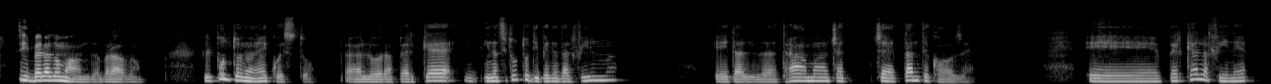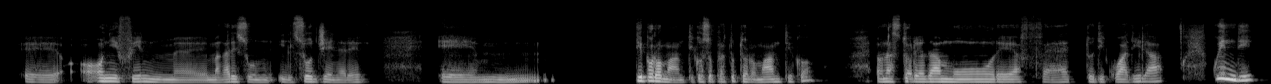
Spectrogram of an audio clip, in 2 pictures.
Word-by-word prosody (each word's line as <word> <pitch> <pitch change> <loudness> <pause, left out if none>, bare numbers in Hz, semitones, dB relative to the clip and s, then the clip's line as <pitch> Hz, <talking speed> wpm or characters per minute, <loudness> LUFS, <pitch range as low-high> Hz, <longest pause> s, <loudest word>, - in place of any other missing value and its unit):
Sì, 200 -2 +5
bella 180 +2 +8
domanda, 125 -12 +5
brava. 115 -2 -2 0.6
Il 165 - 0
punto 215 -1 +3
non 155 -4 +6
è 150 +1 +3
questo, 115 -4 -8 0.2
ehm 120 - -4
allora, 120 0 0
perché 165 +8 +1
in 155 -5 -8
innanzitutto 165 +8 +1
dipende 145 -4 +1
dal 135 -1 -1
film 185 +8 +1 1.0
e 120 - -3
dalla 115 -1 -3
trama, 165 +4 +3
cioè- 150 -2 -3 0.2
cioè 145 -3 +1
tante 190 0 +3
cose. 105 -3 -10 1.1
Ehm, 135 -1 -1
perché 165 +6 -3
alla 235 -1 +3
fine, 155 0 -2 0.3
ehm 110 -2 -7 0.2
o 300 - -5
ogni 145 -1 +4
film, 135 -4 -2 0.4
magari 110 +4 -1
sul 110 -3 -5
il 110 -2 -7
suo 125 +4 +1
genere, 115 -1 -6 0.6
ehm 110 - -5 1.0
tipo 170 0 +5
romantico, 120 -5 +2
soprattutto 125 +1 -4
romantico, 125 - -4 0.6
è - - -6
una 130 +1 +1
storia 130 0 -1
d'amore, 120 -2 +2
affetto, 120 0 -8
di 120 +1 -8
qua 120 0 -1
e - - -6
di 130 +4 -5
là. 135 +1 -3 0.5
Quindi 210 -7 +7
130 Hz, 125 wpm, -26 LUFS, 115-160 Hz, 1.1 s, bella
